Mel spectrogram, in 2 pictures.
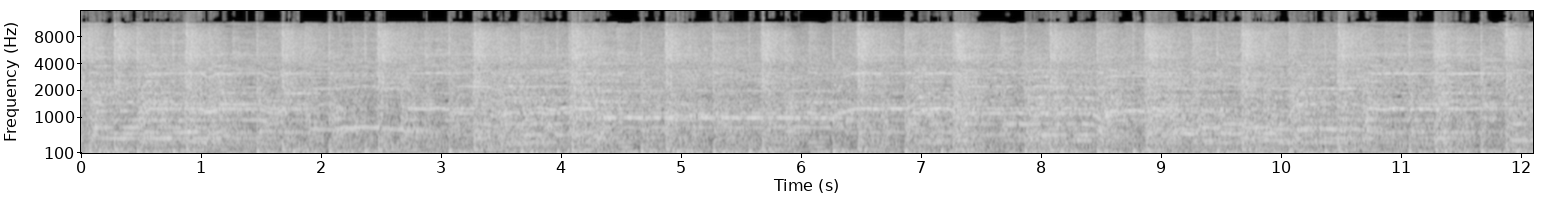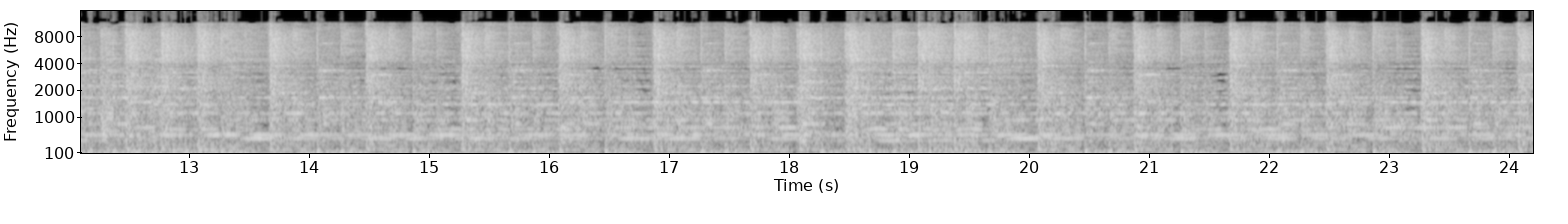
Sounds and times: Music: 0.0 - 24.2.

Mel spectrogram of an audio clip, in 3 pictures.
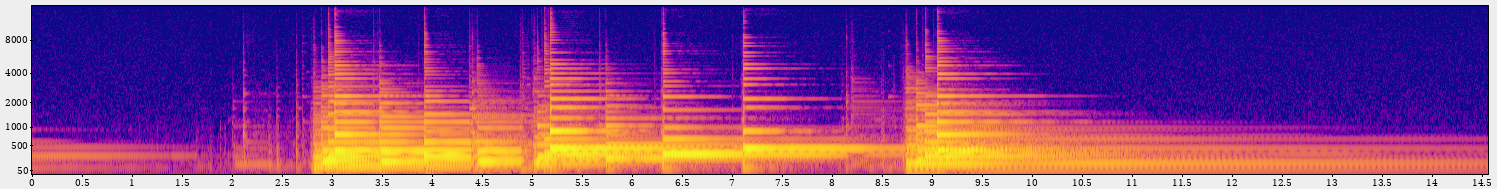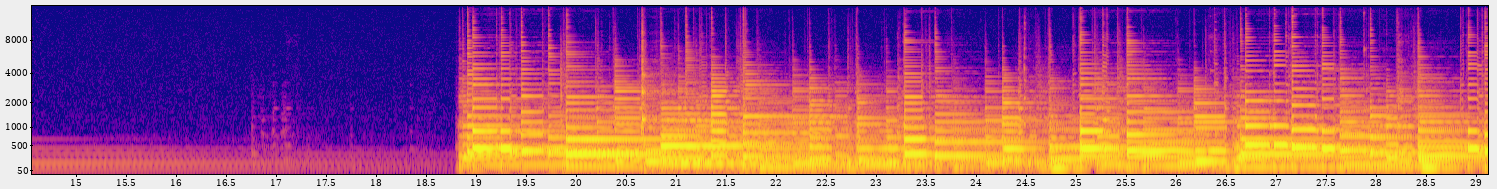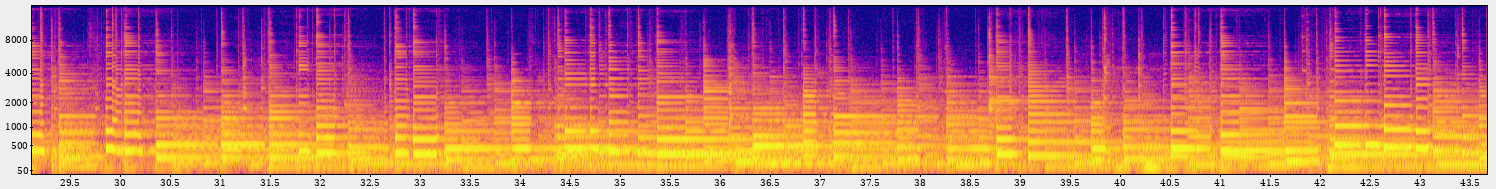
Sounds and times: Music: 0.0 - 17.9, 18.8 - 43.6.

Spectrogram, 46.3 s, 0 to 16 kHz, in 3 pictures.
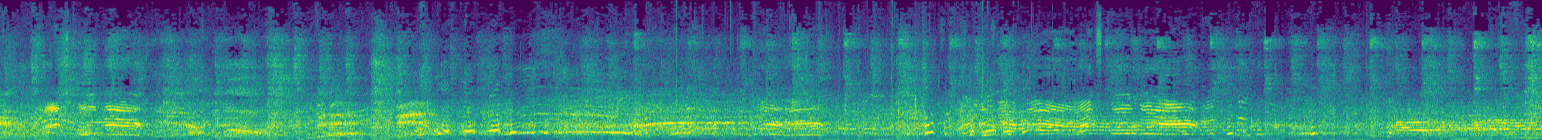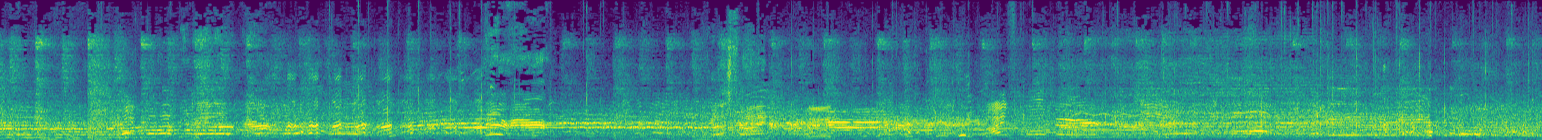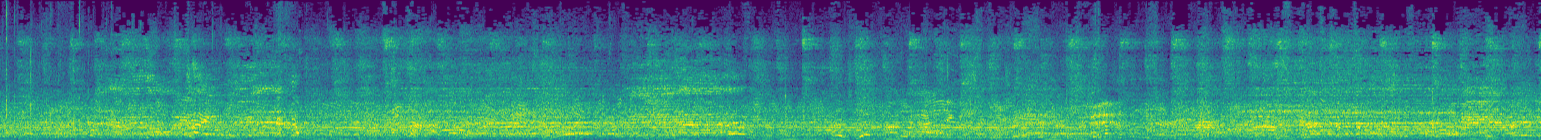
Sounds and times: Music: 0.0 - 46.2.

